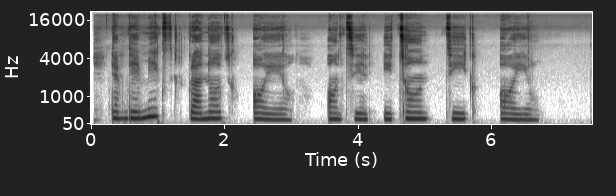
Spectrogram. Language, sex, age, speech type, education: Nigerian Pidgin, female, 15-29, spontaneous, tertiary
